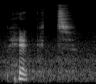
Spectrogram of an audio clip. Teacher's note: And then for our last header, you're actually going to hear a T sound at the end. Like in the word picked, you actually hear a T sound even though you're ending an ED on the end of that word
